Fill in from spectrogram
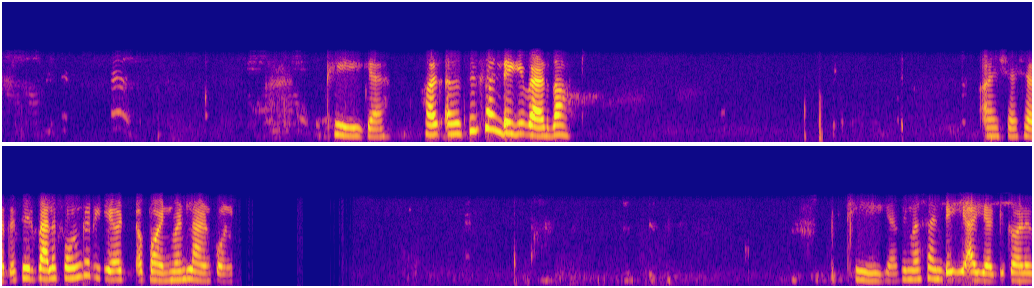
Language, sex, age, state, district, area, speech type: Dogri, female, 18-30, Jammu and Kashmir, Samba, rural, conversation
